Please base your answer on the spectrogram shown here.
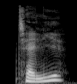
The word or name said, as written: TALJER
